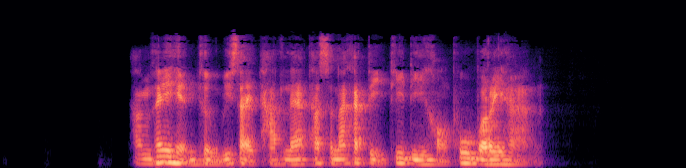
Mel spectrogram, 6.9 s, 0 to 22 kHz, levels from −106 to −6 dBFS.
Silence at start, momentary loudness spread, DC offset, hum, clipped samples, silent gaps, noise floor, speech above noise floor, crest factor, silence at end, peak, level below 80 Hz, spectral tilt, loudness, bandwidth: 1.35 s; 9 LU; under 0.1%; none; under 0.1%; none; under -90 dBFS; over 64 dB; 22 dB; 1.5 s; -6 dBFS; -58 dBFS; -5.5 dB/octave; -26 LUFS; 9.6 kHz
